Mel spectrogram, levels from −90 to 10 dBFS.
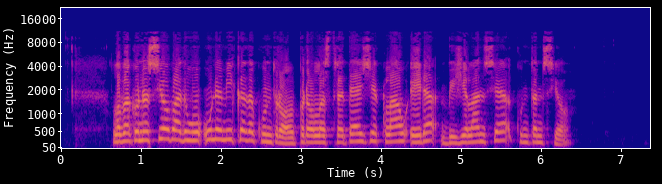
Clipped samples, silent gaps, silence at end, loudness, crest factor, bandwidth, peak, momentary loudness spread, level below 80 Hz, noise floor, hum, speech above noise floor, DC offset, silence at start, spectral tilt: under 0.1%; none; 1.05 s; -23 LUFS; 14 dB; 11.5 kHz; -10 dBFS; 7 LU; -68 dBFS; -80 dBFS; none; 58 dB; under 0.1%; 0.65 s; -4 dB/octave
